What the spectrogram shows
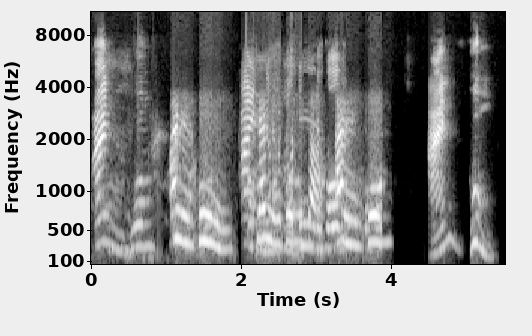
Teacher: jangan dengung, baca macam biasa je anhum. Jangan tekan lama tak boleh, tu dengung dah jadinya. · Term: izhar halki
